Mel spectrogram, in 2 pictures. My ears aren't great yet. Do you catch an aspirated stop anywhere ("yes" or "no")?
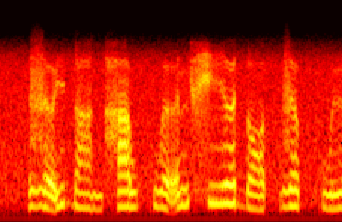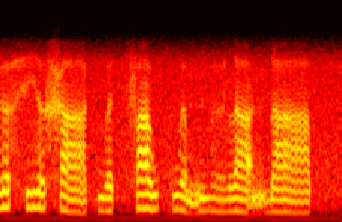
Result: no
